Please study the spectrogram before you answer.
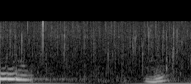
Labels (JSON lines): {"label": "biophony", "recorder": "SoundTrap 300"}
